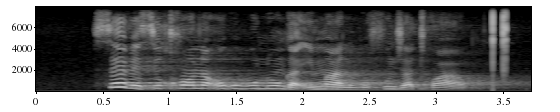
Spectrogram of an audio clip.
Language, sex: South Ndebele, female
